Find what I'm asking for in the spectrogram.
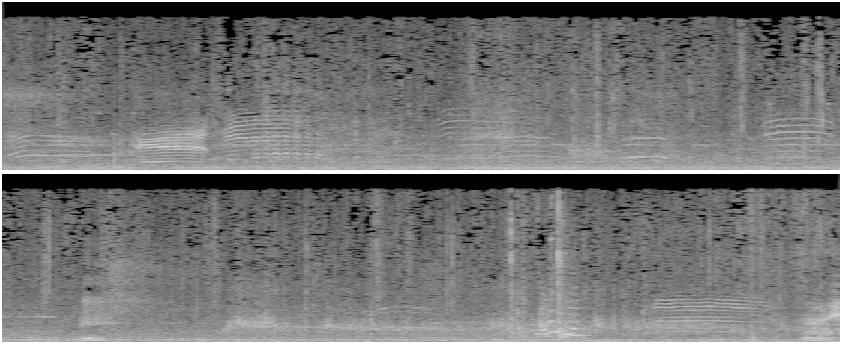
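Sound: lamb bleating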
